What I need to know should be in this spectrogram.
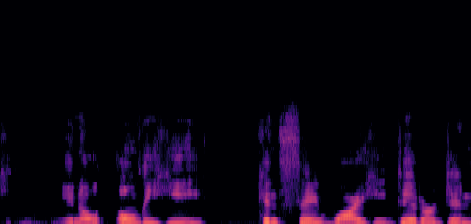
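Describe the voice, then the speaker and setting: With lively intonation, a woman speaks at a fairly high pitch in a dry, close recording with no echo. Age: 60s. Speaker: caller on live panel. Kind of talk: live panel discussion. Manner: halting, repeats words.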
